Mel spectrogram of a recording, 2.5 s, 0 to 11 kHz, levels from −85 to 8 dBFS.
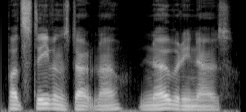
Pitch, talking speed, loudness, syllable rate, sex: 105 Hz, 120 wpm, -16 LUFS, 4.2 syllables/s, male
